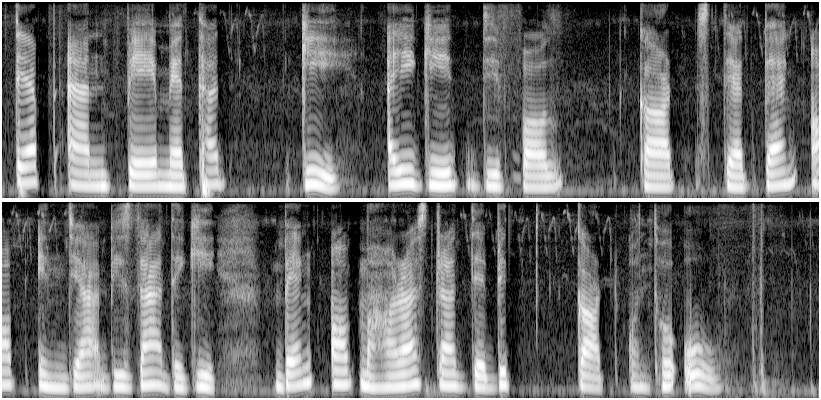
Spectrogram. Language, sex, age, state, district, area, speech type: Manipuri, female, 18-30, Manipur, Tengnoupal, rural, read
